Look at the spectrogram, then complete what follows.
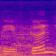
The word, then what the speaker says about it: Devgan: It's Devgan. You'll find it very easily. Devgan, how do you spell it? D-E-V. Yes. Devgan. So it's not GUN. Yeah. It's GAN.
